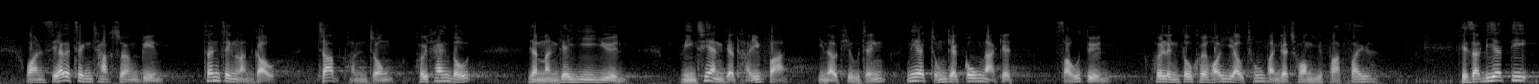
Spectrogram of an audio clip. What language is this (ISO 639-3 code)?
yue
